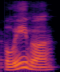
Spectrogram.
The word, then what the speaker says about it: Bielema: The Patriots are not the only ones who do this, but uh, you know, but this is something that happened with uh Bret Bielema, or is I'm saying his name right? Bert. Uh, yeah, you're saying it right.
